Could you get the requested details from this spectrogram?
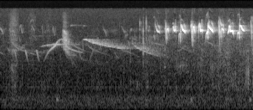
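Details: Collared warbling-finch in Peru: thin whistled slurs sliding downward, followed by a rapid, very high trill of closely repeated notes over the final second.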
